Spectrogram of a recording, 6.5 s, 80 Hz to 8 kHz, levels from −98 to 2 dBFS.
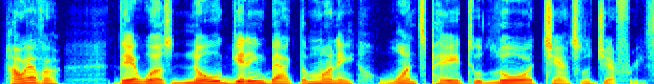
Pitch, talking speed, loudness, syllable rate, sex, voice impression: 155 Hz, 130 wpm, -17 LUFS, 3.8 syllables/s, female, feminine, gender-neutral, slightly thick, tensed, powerful, slightly bright, slightly soft, clear, fluent, slightly cool, intellectual, slightly refreshing, sincere, calm, slightly friendly, slightly reassuring, very unique, elegant, wild, slightly sweet, lively, strict, slightly intense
